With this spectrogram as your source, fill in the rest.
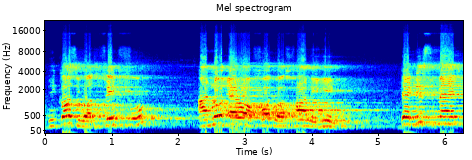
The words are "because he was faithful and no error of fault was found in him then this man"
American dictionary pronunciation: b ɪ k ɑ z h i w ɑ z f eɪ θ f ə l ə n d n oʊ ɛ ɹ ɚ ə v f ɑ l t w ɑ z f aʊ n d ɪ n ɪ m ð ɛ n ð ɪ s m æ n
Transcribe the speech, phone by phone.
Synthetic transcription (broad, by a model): b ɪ k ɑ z h i w ɑ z f eɪ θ f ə l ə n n oʊ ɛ ɹ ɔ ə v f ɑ t w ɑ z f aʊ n ɪ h ɪ m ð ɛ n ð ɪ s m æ n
